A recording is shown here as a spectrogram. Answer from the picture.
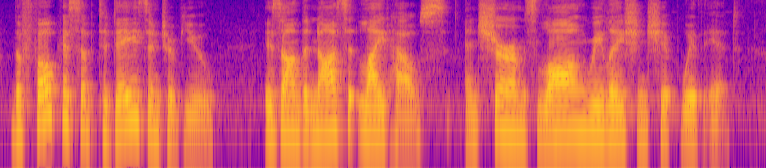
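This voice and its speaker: This is an ordinary speaking voice at a fairly slow pace. The intonation is lively. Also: woman, medium pitch for a woman. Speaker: oral history interviewer. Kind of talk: formal interview introduction.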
